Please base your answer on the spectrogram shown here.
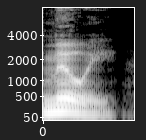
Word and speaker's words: MOUI: That's the mui. pronounced mooey like a cow that demands extra attention. You know, kind of mooey.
